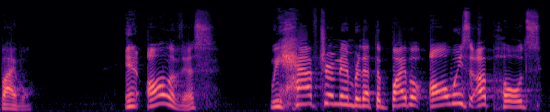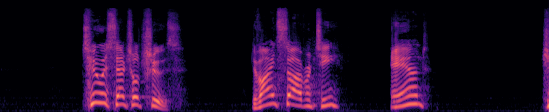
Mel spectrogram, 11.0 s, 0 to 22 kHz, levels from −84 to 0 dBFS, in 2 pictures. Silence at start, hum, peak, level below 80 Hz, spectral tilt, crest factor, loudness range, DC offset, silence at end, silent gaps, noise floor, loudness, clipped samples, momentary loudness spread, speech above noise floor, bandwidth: 0 s; 60 Hz at -70 dBFS; -10 dBFS; -78 dBFS; -3.5 dB/octave; 20 dB; 3 LU; under 0.1%; 0 s; none; -76 dBFS; -27 LUFS; under 0.1%; 13 LU; 50 dB; 16.5 kHz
